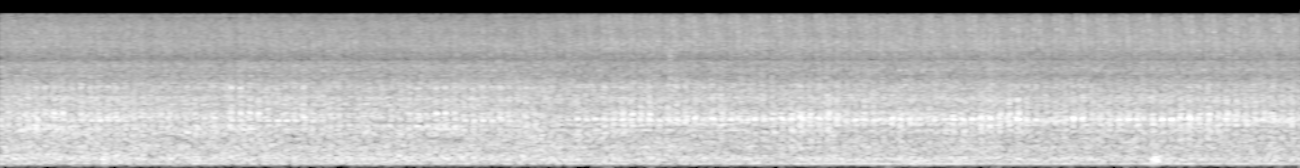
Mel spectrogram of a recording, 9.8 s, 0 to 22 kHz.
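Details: 1998 Jeep Cherokee XJ 4.0L at idle: loud steady running with a loose, fairly fast knock, hard to isolate but believed from the front of the engine; cause unknown.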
